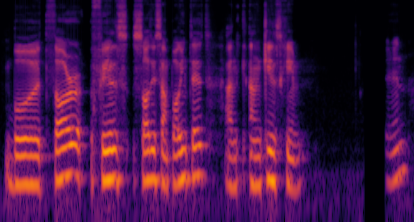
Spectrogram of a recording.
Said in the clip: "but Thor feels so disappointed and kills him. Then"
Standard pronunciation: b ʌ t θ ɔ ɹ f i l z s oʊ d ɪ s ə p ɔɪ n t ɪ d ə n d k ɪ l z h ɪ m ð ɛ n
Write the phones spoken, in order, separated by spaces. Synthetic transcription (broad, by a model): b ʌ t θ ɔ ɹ f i l s oʊ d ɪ s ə p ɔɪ n t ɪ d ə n k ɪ l s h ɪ m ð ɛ n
